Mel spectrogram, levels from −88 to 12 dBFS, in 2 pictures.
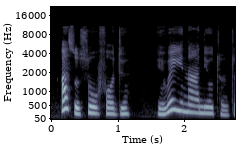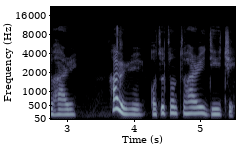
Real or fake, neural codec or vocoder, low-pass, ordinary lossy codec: real; none; 10.8 kHz; none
